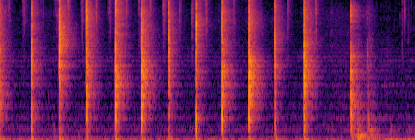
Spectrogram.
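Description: One person clapping her hands, about a dozen sharp claps at roughly four a second, stopping about three seconds in and followed by a brief muffled sound.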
